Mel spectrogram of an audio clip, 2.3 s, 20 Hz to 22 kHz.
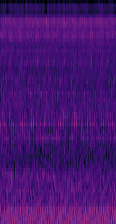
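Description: A Kubota B-72 mini tractor's 900 cc diesel engine idles at a steady, even rumble, close and continuous with no other sounds.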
